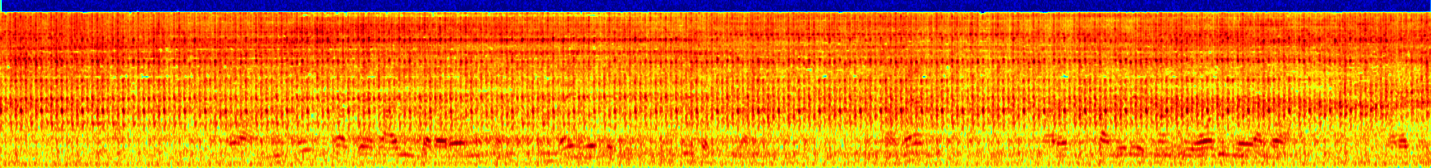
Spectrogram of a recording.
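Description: Ford Ranger's turbocharged engine idling steadily, just after a cylinder head rebuild.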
